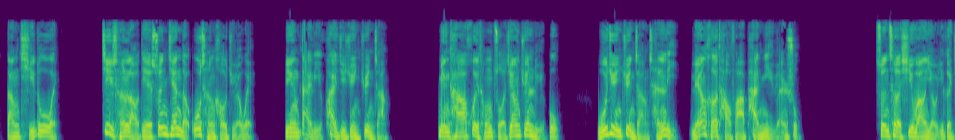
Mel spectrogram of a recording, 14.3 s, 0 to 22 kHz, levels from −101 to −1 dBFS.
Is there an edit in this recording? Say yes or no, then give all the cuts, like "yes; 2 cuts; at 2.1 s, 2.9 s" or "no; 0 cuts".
no; 0 cuts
